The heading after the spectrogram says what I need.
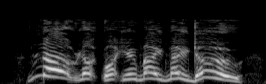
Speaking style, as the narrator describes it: roared Norbert the Nutjob

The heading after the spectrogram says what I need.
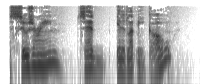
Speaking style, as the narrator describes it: he whispered

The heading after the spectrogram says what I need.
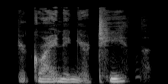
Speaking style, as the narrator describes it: Nick whispers

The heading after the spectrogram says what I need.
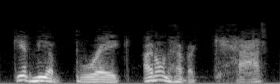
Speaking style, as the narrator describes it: I said through gritted teeth

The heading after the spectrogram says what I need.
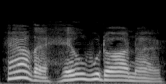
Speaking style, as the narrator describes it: he growled

